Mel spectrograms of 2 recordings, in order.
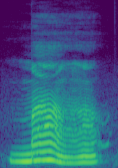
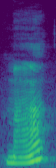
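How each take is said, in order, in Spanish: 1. El tono baja y luego sube. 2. El tono sube de medio a alto. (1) "con un tono descendente-ascendente" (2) "con un tono ascendente"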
